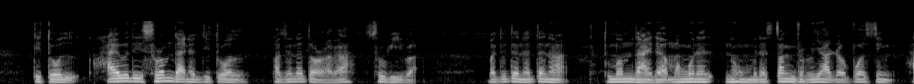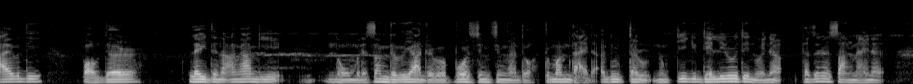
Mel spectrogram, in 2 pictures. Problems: background sounds at intervals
